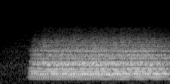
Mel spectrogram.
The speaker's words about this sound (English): On a freezing cold night in the middle of the woods, about a dozen climate activists are standing on train tracks in West Boylston, Mass. This train is moving about 10 miles per hour.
